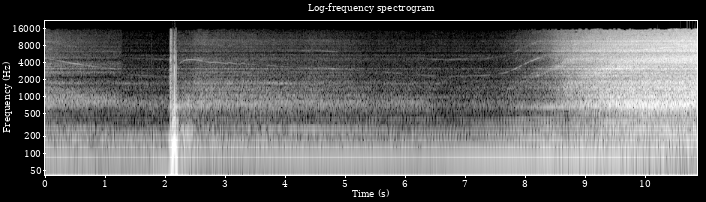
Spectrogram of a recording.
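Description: The 2015 Subaru WRX STI's turbocharged 2.5-litre flat-four, heard through a microphone in the intake. It starts with a low, steady hum at light load under a faint turbo whistle that falls and later rises in pitch. Near the end intake rush and turbo spool build as the throttle opens. A single sharp thump about two seconds in is the loudest sound.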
